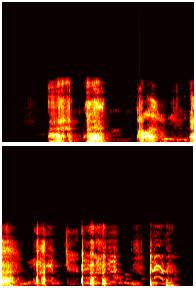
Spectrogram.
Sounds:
Throat clearing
